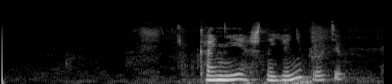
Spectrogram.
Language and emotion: Russian, positive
